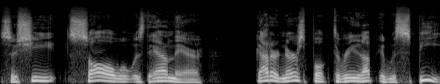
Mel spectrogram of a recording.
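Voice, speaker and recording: A plain, everyday voice moves at a moderate pace with very even loudness and ordinary pitch variation. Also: man, fairly high pitch for a man. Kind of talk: casual podcast conversation.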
